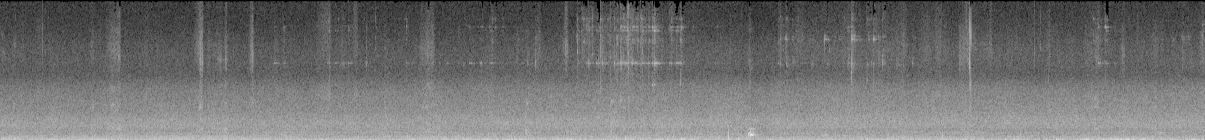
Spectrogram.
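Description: Outdoor background noise: a steady rush with low rumbling, and one short high call about fifteen seconds in.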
